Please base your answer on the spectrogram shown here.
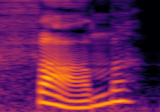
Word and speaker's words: femme: A vowel followed by a double N or M in the same syllable is not nasal. EMM is pronounced am here. Femme.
